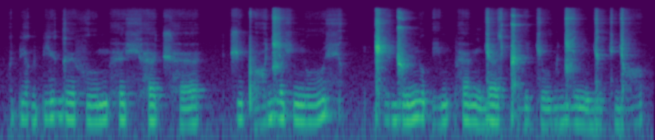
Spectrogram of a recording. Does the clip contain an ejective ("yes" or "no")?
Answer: yes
